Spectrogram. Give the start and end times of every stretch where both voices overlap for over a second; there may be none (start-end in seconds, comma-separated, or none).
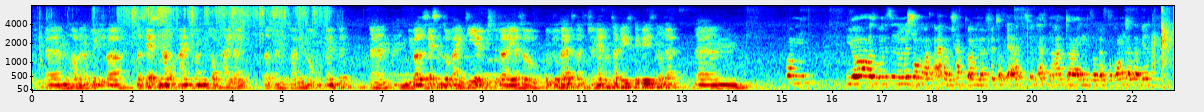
none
